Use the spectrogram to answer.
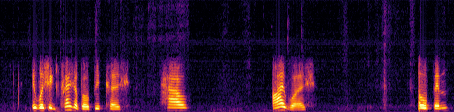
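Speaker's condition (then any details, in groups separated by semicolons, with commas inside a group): Tongue cancer; Dr. Oxford removed three quarters of tongue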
